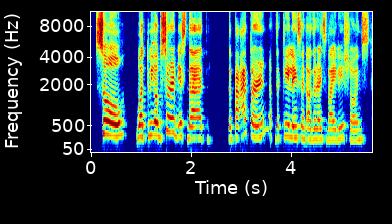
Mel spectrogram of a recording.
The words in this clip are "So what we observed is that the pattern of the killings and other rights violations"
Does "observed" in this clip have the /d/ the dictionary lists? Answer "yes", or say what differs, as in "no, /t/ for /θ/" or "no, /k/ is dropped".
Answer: no, /d/ is dropped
